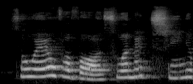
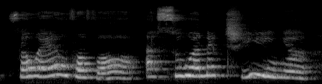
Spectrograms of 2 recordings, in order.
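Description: First: Put-on high, loud little-girl voice; bright high granddaughter calling through the door. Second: High, sweet put-on little-girl voice, louder and slow at the end; a wolf squeaking like a sweet granddaughter; high sugary fake girl voice; wolf faking girl. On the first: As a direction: sing it out like a small happy girl. Real granddaughter answers. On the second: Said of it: "ele disfarçou a voz, fingiu que era Chapeuzinho".

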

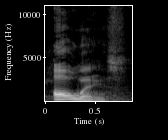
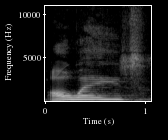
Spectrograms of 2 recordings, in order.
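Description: First: ALWAYS stated firmly with a falling end; emphatic statement. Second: Held, questioning ALWAYS, a little softer; doubting question. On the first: Shown as a demonstration. Preacher correcting a loose reading, firm falling ALWAYS. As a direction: land ALWAYS as a settled answer. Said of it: "It means". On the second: Acted. Congregation querying the command to rejoice, doubting question on ALWAYS. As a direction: ask ALWAYS as if unsure it counts. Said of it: "Isn't that what it means?".

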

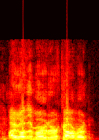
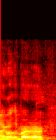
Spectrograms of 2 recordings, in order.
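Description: First: Loud, high urgent shout; urgent call. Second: Said in the usual way. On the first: Real, not acted. Player alerting Cameron to the caught murderer, urgent shout. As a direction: shout it to get his attention. Repeats to get Cameron's attention.

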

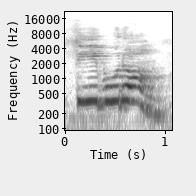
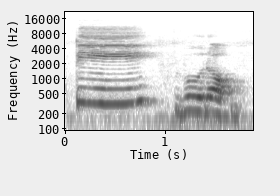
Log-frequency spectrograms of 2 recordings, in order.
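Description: First: Tiburón called out higher and louder, a cheerful reveal; excited naming of the picture; bright announcing. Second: Tiburón drawn out very slowly, ti-bu-rón syllable by syllable; stretched syllables. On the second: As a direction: spell Tiburón out slowly for small children. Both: Shown as a demonstration. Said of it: "Está iniciando con la sílaba ti".

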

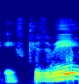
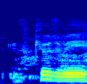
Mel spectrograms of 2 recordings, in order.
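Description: First: "Excuse me" lifted into a question; "Excuse me" with a question mark; questioning intonation. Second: "Excuse me" with no questioning rise; polite "Excuse me" closed with a period; statement intonation. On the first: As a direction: raise "me" as if asking for a repeat. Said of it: "다시 말해주세요". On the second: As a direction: say "Excuse me" as a statement, ending level or down. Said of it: "Excuse me 하면 안 된다". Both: Shown as a demonstration.

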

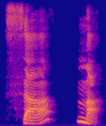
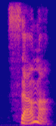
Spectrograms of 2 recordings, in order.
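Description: First: "Sama" as two drawn-out syllables with a gap; syllables held apart. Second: Said in the usual way. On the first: Shown as a demonstration. Teacher reading the second word, "Sama" split into syllables. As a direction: sound out "Sama" one long syllable at a time. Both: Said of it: "odczytajmy wyrazy poprzez połączenia sylab".

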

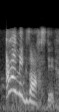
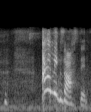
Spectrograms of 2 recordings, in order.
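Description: First: Loud, drawn-out "I'm exhausted", slowed down; exhausted outburst. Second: "I'm exhausted" stretched very slowly through a laugh; laughing exhaustion. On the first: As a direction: lean hard into "exhausted". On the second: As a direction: laugh while dragging out "exhausted". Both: Real, not acted. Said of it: "aggressive at the same time".

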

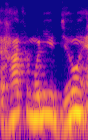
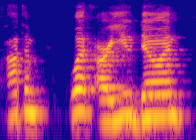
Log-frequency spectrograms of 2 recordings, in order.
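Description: First: Said in the usual way. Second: Slow, stretched Southern US drawl, pitched higher. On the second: Retold or imitated. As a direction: imitate the Texan pitmaster in a slowed Southern US drawl. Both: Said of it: "this is my Southern drawl".

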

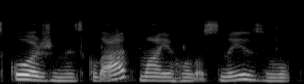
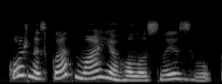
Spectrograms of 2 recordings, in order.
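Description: First: Slow, deliberate repeat of the rule; "кожний склад має голосний звук" said slowly and clearly; slower rule repeat. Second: Said in the usual way. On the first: Shown as a demonstration. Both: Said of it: "Отже, ще раз".

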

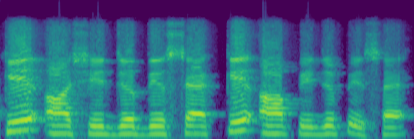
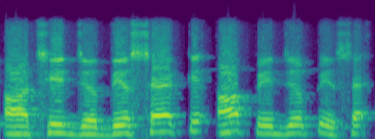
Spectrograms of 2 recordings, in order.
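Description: First: "ਕੇ" leaned on in a slow chant; stress on ਕੇ. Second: "ਕੇ" kept light, weight on "ਆਪਿਜ" after it. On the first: Teacher imitating readers who press on "ਕੇ". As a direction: hit "ਕੇ" heavily each time, the wrong way. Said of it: "ਕੇ ਸ਼ਬਦ ਤੇ ਜ਼ਿਆਦਾ ਜ਼ੋਰ ਦੇ ਕੇ". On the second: Teacher showing the correct light "ਕੇ" reading. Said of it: "ਕੇ ਸ਼ਬਦ ਹਲਕਾ". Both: Shown as a demonstration.

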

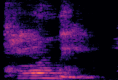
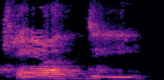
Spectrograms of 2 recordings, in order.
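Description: First: Said in the usual way. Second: CANDY in two drawn-out beats, CAN then DEE; split into syllables. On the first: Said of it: "let's read it together". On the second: Shown as a demonstration. Teacher scooping the word into syllables, sounded out in parts. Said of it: "scoop this word into syllables".

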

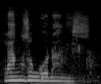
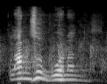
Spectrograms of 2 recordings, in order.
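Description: First: Said in the usual way. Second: Loud cry of emotion. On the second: Shown as a demonstration. Preacher to congregation, reliving his tears with a loud cry. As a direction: shout "Langsung gua nangis" with full force.

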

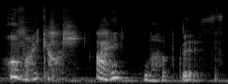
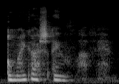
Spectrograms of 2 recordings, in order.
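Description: First: Breathy gushing whisper, slowing at the end; excited whisper. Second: Said in the usual way. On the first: Retold or imitated. Reader whispering her own delight over the book. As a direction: whisper it like a secret thrill. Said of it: "And I'm like". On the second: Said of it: "Evangeline is like".

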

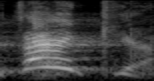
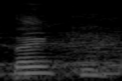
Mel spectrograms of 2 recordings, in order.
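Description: First: "Thank you." called out high and loud; shouted thanks. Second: Hushed, barely voiced "Thank you."; soft thanks. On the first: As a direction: proclaim "Thank you." to the room. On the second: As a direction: drop to a near-whisper "Thank you.". Soft thank-you after loud exhortation. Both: Shown as a demonstration.

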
